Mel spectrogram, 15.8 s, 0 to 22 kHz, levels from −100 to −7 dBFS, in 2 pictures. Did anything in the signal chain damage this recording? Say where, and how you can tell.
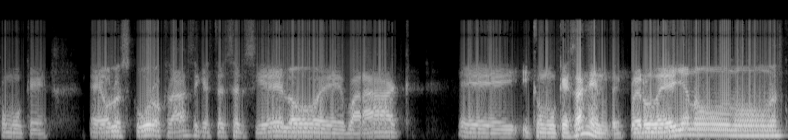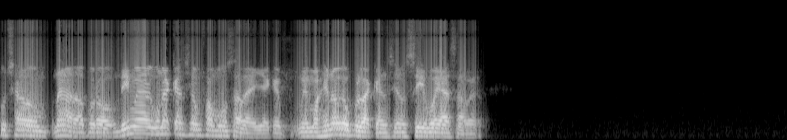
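Yes. At the driver or buffer stage there is a block size mismatch (truncated) across the whole clip. A steady buzz at 100 Hz runs under the speech, and the speech plays about 1.07 times faster than normal while keeping roughly its natural pitch. This fits one stage writing 512-sample blocks that the next stage reads only partly. The tail of each block is discarded, so a discontinuity recurs at the block rate and time is skipped without any resampling.

The call processing stage also shows automatic gain rising twice. From 0.05 to 2.0 s the level climbs by about 5 dB, and from 3.67 to 5.72 s by about 6 dB. In both spans the speech and the background noise swell together over roughly two seconds. That shared, gradual rise is the sign of an automatic gain control judging its input too quiet and ramping its gain up, not of any change at the source.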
